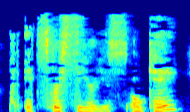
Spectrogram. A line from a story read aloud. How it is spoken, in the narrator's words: he told her, without knowing exactly why whispering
